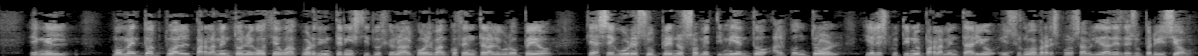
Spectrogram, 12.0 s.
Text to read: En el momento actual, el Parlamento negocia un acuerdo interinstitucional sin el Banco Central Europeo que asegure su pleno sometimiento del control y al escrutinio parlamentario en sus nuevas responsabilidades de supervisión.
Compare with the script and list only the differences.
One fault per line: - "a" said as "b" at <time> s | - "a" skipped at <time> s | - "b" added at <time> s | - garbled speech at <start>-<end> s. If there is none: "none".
- "sin" said as "con" at 4.1 s
- "del" said as "al" at 7.7 s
